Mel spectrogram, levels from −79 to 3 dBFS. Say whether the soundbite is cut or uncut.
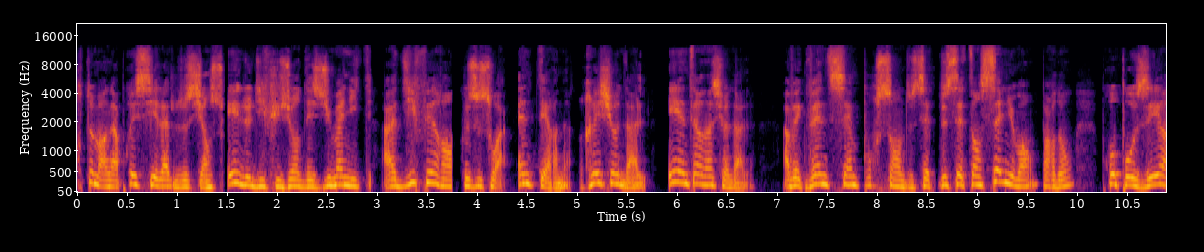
cut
